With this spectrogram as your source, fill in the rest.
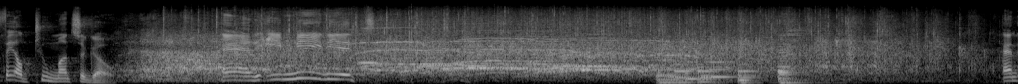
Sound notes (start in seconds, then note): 1.7 cheers and applause; 2.6 piano riff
